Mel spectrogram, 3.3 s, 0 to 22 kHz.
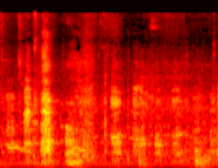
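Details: Niky, a Rottweiler x Akita cross dog, at an autumn dog-training camp in Zbraslav near Brno, Czech Republic, in a small pub on 20 October 2016; rapid, breathy bursts of panting repeat unevenly over low room noise.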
